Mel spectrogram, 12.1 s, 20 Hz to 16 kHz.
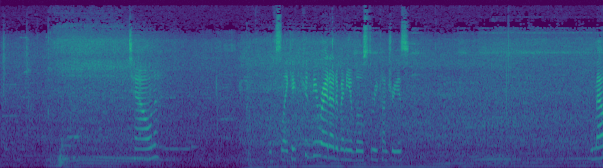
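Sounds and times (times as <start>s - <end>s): street noise: 0.0s - 12.0s
truck engine pulling away: 0.0s - 12.0s.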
